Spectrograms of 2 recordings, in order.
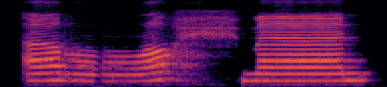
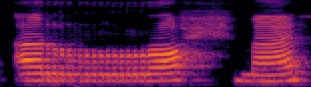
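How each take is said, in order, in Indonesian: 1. Huruf r memiliki getaran yang ringan dan lembut. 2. Huruf r digetarkan dengan tekanan yang berat. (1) "getarannya lembut saja tadi" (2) "bukan terlalu ditekan"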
